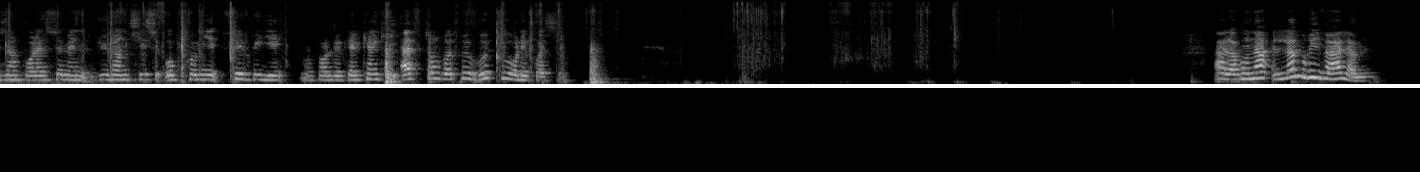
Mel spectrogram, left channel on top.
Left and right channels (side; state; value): right; silent; 56 dB below the other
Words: pour la semaine du 26 au 1er février. On parle de quelqu'un qui attend votre retour, les poissons. Alors, on a l'homme rival.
